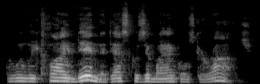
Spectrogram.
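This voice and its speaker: A man's voice: medium pitch, a little fast, a little mellow, natural voice. Man reading as a guarded teenage boy. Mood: bitter, guarded. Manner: wary, terse, matter-of-fact. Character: guarded, world-weary fifteen-year-old boy.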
